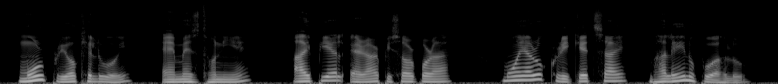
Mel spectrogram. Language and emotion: Assamese, sad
